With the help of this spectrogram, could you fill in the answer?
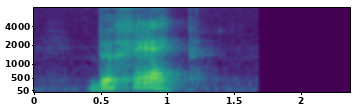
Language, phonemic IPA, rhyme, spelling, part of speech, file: Dutch, /bə.ˈɣrɛi̯p/, -ɛi̯p, begrijp, verb, Nl-begrijp.ogg
- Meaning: inflection of begrijpen: 1. first-person singular present indicative 2. second-person singular present indicative 3. imperative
